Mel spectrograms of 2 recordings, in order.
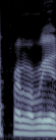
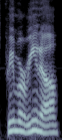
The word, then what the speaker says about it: Primarina: But yeah, my Primarita I always forget. It's all good. Look at that beautiful card. So, yes, Primarina.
